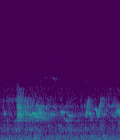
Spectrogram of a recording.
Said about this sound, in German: Die Vogelstimmen werden leiser.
